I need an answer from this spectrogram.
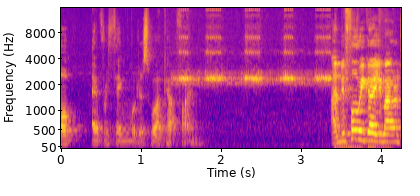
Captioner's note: crickets sound effect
